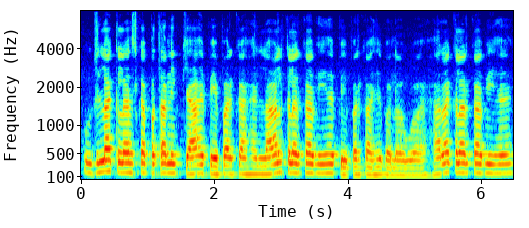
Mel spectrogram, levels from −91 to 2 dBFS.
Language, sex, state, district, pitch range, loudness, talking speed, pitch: Hindi, male, Bihar, Patna, 140-170 Hz, -18 LUFS, 240 wpm, 160 Hz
